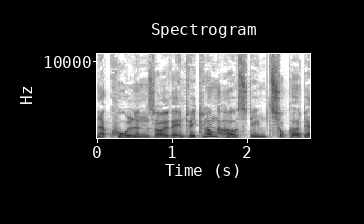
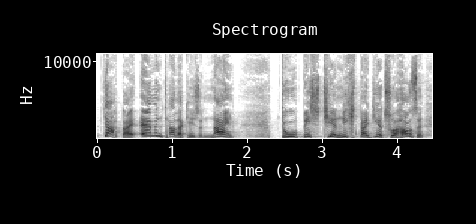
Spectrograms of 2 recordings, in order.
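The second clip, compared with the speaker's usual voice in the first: furious family row; 12 semitones higher than usual. Acted. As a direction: hurl insults, pitched high. Whole party quarrels at once.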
